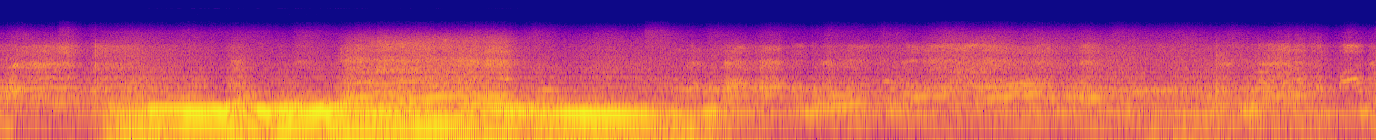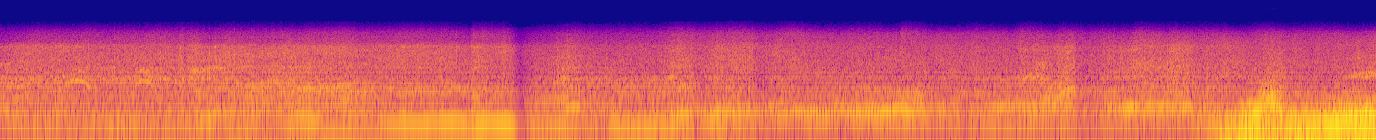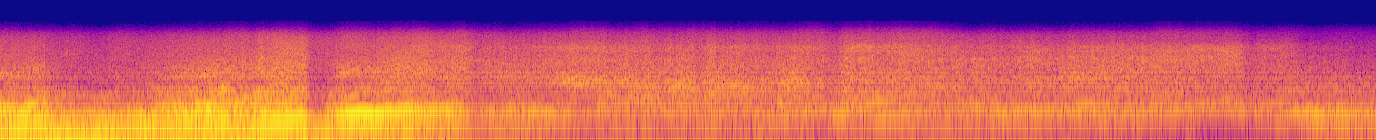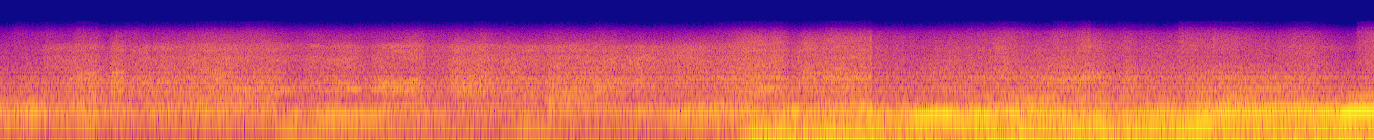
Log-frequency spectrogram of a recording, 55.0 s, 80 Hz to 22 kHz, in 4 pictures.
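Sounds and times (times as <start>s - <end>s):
buggy engines revving: 0.0s - 55.0s.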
